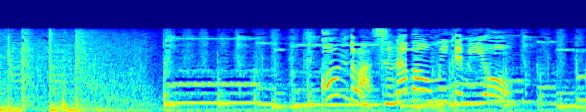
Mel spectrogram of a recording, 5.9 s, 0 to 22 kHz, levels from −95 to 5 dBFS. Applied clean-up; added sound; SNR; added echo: none; none; none; none.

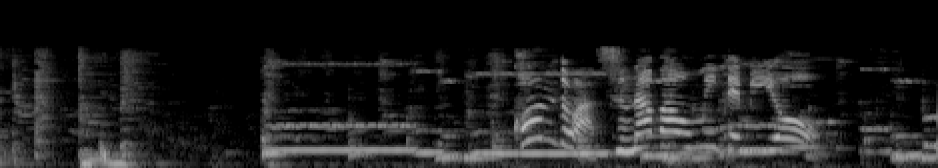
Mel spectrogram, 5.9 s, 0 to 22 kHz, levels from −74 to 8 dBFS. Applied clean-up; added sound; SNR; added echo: classical method log-MMSE.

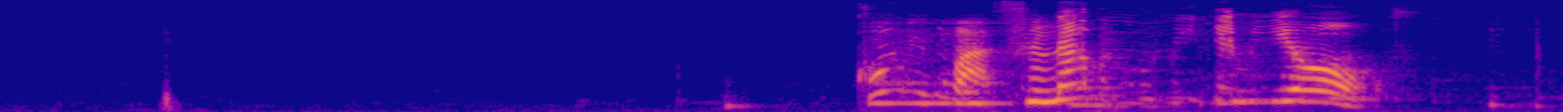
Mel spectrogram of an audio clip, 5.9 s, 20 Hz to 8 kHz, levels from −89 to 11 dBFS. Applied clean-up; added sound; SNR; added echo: neural mask model DeepFilterNet 3.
